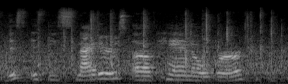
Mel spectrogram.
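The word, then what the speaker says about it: Hanover: is the sniders of Handover I said it right this time you guys I usually say hangover Handover bow TI crispy baked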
